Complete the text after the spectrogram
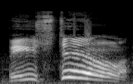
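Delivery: high, loud theatrical order; big drawn-out command; commanding shout. Acted. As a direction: shout it to freeze a crowd of monsters. Max commanding the monsters.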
